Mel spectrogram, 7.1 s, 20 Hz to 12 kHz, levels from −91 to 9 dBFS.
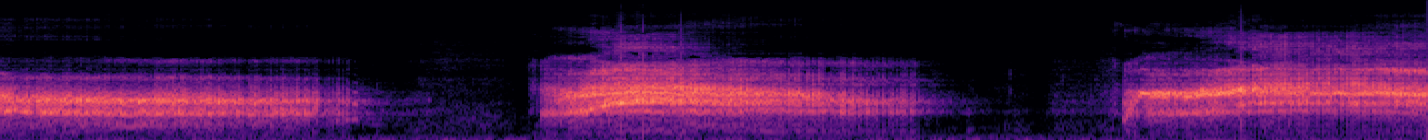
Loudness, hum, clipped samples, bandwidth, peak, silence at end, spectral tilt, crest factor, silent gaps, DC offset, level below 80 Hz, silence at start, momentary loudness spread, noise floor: -21 LUFS; none; under 0.1%; 7 kHz; -6 dBFS; 0 s; -3 dB/octave; 18 dB; none; under 0.1%; -72 dBFS; 0 s; 17 LU; -67 dBFS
